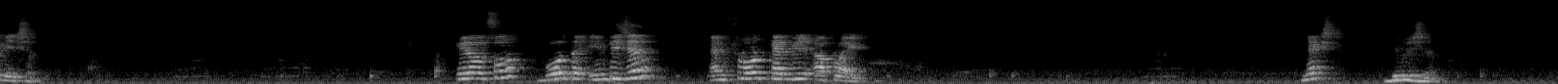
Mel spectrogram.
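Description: A man speaks calmly, close by, in short bursts with pauses.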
